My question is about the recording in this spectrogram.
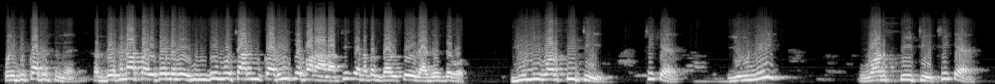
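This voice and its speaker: Man teacher, high voice, drills exam grammar, keeps checking "theek hai" and firing quiz questions. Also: lively intonation, fairly quick, darkish tone, poor audio. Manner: repeats "theek hai" often and quizzes the listener with rhetorical questions. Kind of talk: exam-prep grammar lesson.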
